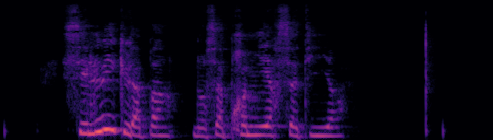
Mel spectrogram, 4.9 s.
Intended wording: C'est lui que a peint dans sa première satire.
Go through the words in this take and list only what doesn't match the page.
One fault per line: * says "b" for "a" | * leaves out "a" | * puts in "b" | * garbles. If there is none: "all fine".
all fine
